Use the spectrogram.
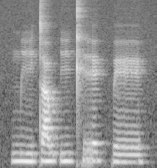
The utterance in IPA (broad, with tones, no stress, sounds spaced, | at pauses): m iː˩˦ t a˧ w ʔ iː˧ kʰ r e˥˩ k̚ p eː˧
